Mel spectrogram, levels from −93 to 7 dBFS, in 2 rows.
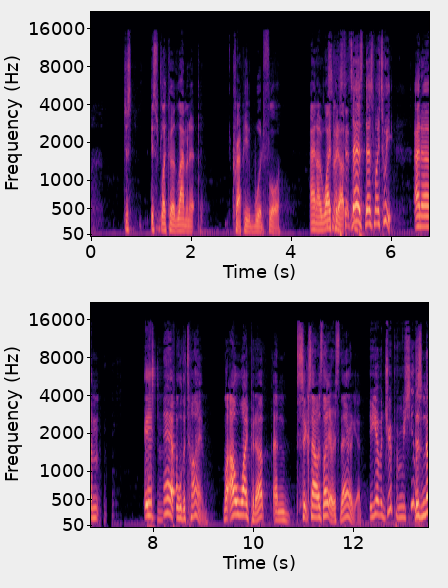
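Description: From 6.95 to 7.46 s, and again from 7.87 to 8.48 s, there is repeated packet loss with a robotic sound. Each stretch has five dropouts of up to about 0.1 s, patched by extending the previous sound. About half of each span is concealed, leaving it choppy.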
